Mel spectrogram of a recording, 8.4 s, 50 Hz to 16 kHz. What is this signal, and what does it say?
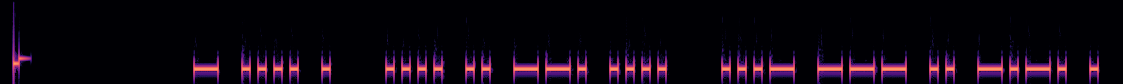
Morse code, heard as a keyed tone, about 20 wpm, 700 Hz. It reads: THE HIGH VOICE
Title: Sentences from Top 1000 Words - Review Part 1 - 20wpm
